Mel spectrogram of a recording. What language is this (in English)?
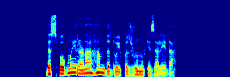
Pashto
